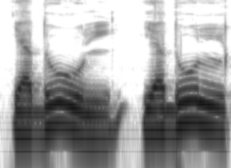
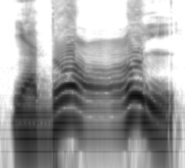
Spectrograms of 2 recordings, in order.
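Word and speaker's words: يَدُعُّ: লাযী ইয়াদউল আমরা অনেকে বলি ইয়াদুল কিন্তু এখানে নেই। ইয়াদউল আইনের উচ্চারণ গলার ভেতর থেকে উচ্চারিত হবে, একটু চাপ দিয়ে উচ্চারণ করবেন তাহলে উচ্চারণ হবে।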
